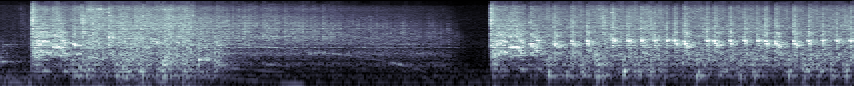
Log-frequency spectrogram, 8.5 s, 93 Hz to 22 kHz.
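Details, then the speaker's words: Toyota Land Cruiser 3B 3.4 L naturally aspirated diesel, out of a 1981 BJ60, sitting six or seven years, started on glow plugs with air still in fuel: fires, fades, restarts, settles into rough but even clattering idle about four beats a second. "okay and carter yeah she started up feed her a few more there's still some air bubbles in here obviously but she's gonna go just like that these three bees never fail just give them some glove plug and fire off"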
